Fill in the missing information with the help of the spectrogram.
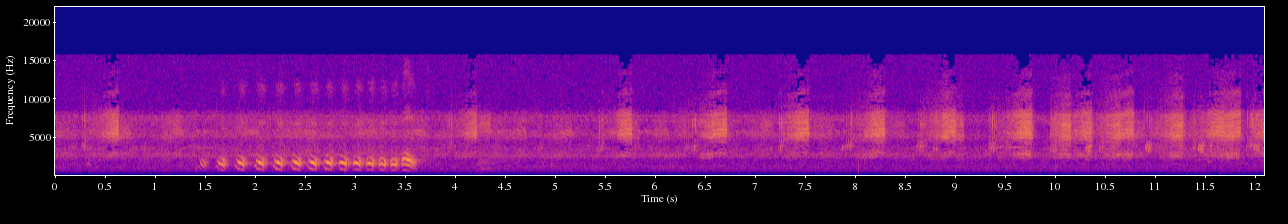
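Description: Barred Antshrike song: a quick, accelerating run of nasal notes that ends abruptly.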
